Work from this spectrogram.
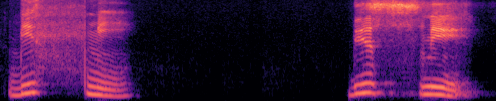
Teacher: rahangnya benar-benar turun ya saat dia ee melafazkan kasrah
